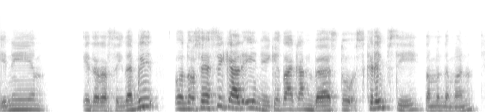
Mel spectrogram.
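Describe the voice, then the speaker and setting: A man's voice: a little high, dull audio. A man from Indonesia, a university lecturer, giving a friendly, chatty online webinar lecture and often addressing the audience as friends.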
